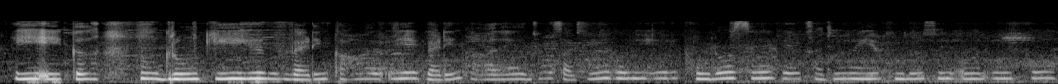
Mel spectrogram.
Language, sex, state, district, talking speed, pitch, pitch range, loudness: Hindi, female, Bihar, Jahanabad, 95 wpm, 260 Hz, 245-275 Hz, -20 LUFS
